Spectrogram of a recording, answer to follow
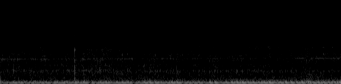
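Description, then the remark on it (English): A neighbor's motorcycle engine idles before leaving, a low, steady rumble with a fast throbbing pulse that holds even throughout, fairly quiet, with no voices. “My neighbor's leaving on their motorcycle.”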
